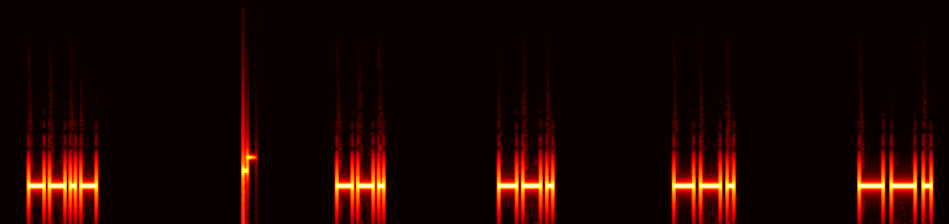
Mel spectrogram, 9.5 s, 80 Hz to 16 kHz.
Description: Morse code, heard as a keyed tone, about 20 wpm, spaced as for 6 wpm, 700 Hz. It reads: Q GGGG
